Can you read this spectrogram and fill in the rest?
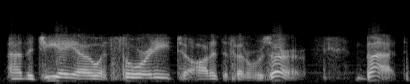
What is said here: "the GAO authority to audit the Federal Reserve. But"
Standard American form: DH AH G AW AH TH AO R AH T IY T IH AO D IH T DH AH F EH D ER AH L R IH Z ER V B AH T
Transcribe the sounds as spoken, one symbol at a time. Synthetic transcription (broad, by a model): DH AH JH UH AH TH AO R AH T IY T IH AO D IH T DH AH F EH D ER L R IH Z ER V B AH T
